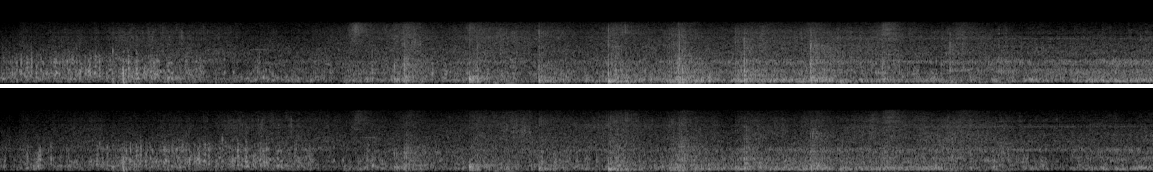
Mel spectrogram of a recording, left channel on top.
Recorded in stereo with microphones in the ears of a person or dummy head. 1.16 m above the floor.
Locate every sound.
1.1 s footsteps: 20° left (ahead or behind), 3.5 m; by 10.1 s 60° left (ahead or behind), 8.5 m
